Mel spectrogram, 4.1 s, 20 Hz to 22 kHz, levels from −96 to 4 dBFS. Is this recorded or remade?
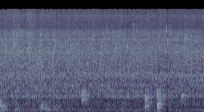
recorded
